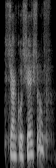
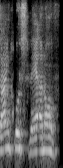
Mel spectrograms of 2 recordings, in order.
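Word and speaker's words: Tsanko Tsvetanov: Shanko Sheshnov. Can you stop that, by the way? How do you pronounce it? Embarrassing him. It's Shanko Svetanov.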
